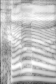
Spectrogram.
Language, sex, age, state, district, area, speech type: Bengali, male, 30-45, West Bengal, Hooghly, rural, read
